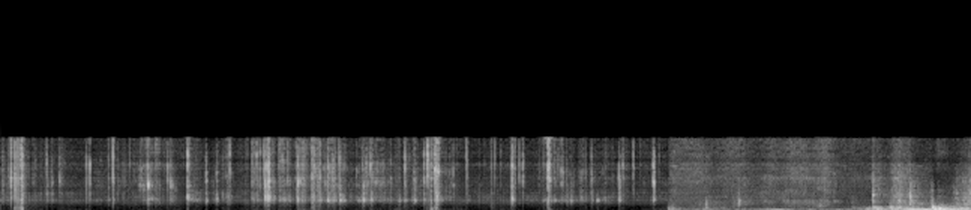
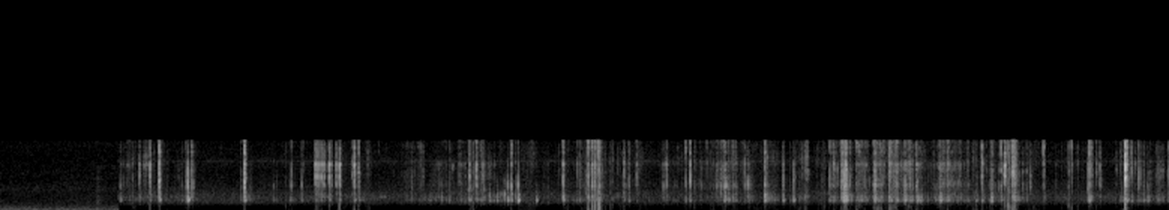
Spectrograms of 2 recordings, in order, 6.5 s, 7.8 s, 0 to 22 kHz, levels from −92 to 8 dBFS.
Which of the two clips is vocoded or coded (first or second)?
first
